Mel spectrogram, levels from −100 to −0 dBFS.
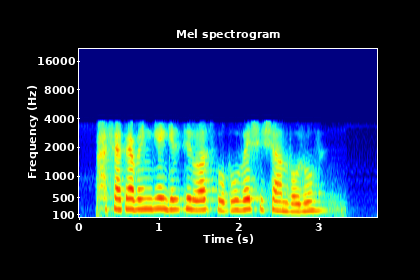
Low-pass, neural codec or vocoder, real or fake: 3.6 kHz; codec, 16 kHz in and 24 kHz out, 0.6 kbps, FocalCodec, streaming, 4096 codes; fake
